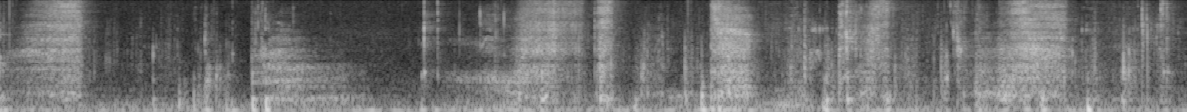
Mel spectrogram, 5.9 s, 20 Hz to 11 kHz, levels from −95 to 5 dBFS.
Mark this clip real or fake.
fake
